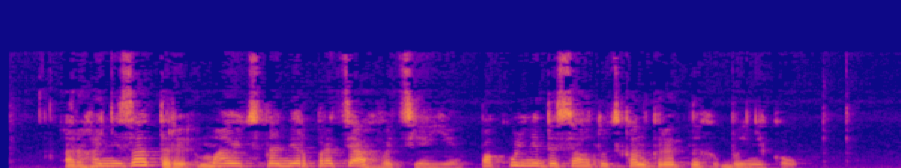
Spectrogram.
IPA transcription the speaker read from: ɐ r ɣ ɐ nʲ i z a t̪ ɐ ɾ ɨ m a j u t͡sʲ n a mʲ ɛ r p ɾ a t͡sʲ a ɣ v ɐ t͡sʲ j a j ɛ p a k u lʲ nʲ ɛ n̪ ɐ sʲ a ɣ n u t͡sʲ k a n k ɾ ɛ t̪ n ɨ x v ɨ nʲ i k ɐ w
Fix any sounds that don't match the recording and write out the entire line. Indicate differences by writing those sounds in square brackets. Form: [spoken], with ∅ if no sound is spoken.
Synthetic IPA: ɐ r ɣ ɐ nʲ i z a t̪ ɐ ɾ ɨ m a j u t͡sʲ n a mʲ ɛ r p ɾ a t͡sʲ a ɣ v ɐ t͡sʲ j a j ɛ p a k u lʲ nʲ ɛ [d̪] ɐ sʲ a ɣ n u t͡sʲ k a n k ɾ ɛ t̪ n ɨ x v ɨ nʲ i k ɐ w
